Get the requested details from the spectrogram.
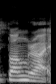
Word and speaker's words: Bhangra: It's Bhangra. It's actually like Punjabis will say it's almost like imagine it starts with the letter P. It's like Bhangra, Bhangra.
